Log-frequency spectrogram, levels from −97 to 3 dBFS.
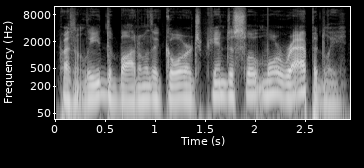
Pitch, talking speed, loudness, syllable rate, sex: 105 Hz, 225 wpm, -19 LUFS, 6.7 syllables/s, male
